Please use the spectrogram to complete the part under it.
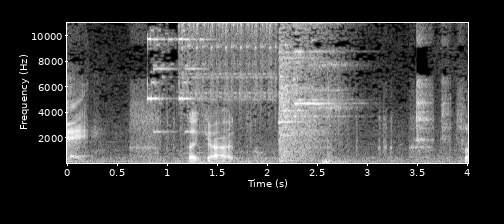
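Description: Menu chimes beep in quick succession.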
